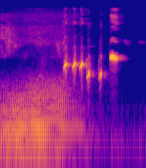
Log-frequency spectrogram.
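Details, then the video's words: White-rumped shama in full chattering 'gacor full isian' song, used as a master recording for shamas reluctant to sing: a low rumbling noise fades, then five short clear whistled notes in quick succession and one longer, higher whistle. "Murai Batu GACOR FULL ISIAN"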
